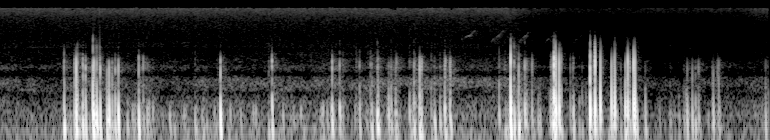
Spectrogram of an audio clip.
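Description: Irregular low knocks and thumps, some in quick clusters, with the loudest run a little past halfway.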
